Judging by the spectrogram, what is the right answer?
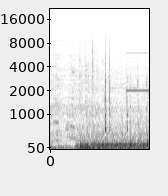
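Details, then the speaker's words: Misfiring Subaru project car in neutral, coils 3 and 4 already swapped without the misfire moving, pulling number four changes nothing: lumpy stumbling idle, flat crappy exhaust note; misfire from one cylinder with low compression. "so you can hear exhaust is kind of crappy but yeah see it's running really rough"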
